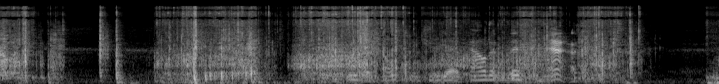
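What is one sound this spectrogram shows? Beads and metal jewelry clink and rattle as hands sort through a pile.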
